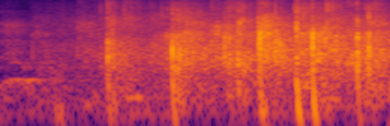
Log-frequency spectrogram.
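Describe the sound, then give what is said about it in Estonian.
Audience applause that starts quietly and then swells into a run of distinct, crisp claps from a modest number of hands, getting fuller toward the end. “kõlab hästi , aplaus .”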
